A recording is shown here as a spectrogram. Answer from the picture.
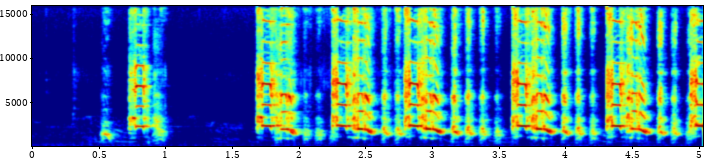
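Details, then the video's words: Partridges calling in the morning: after two brief opening notes and a short pause, loud harsh, grating, rasping phrases come in a rapid run of about five close bursts, each buzzy and strained. "تیتروں کی صبح کی خوبصورت بولیاں"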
